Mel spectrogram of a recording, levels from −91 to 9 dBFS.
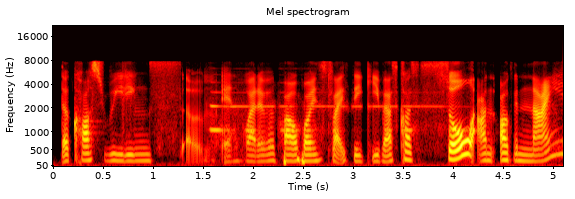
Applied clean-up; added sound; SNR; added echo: neural diffusion model UNIVERSE++.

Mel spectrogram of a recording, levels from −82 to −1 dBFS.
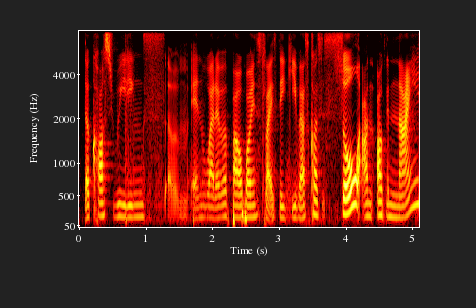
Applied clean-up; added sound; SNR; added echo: none; none; none; none.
